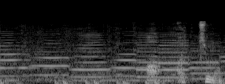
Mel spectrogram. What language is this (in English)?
Japanese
